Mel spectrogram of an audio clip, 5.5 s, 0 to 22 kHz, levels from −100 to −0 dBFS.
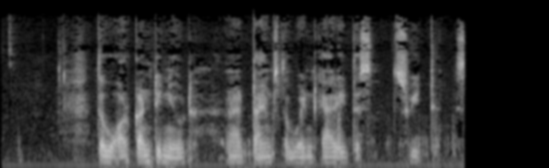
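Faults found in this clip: Speech stops abruptly mid-sound at 4.63 s, straight into digital silence, no decay. Cut-off end: final buffers never written or played out, last 0.86 s lost.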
